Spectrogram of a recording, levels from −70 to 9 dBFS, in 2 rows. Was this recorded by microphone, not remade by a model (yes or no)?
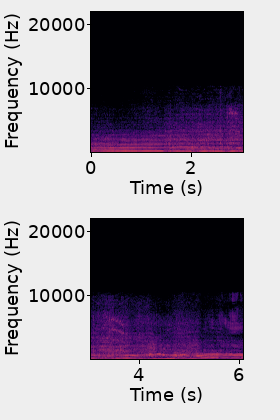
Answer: yes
